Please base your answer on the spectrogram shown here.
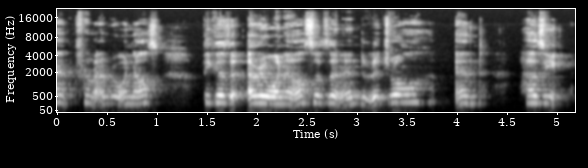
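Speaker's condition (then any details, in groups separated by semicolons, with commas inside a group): Cerebral palsy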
